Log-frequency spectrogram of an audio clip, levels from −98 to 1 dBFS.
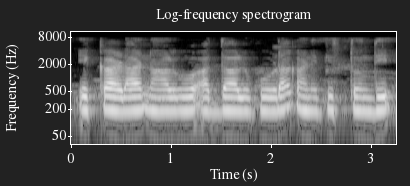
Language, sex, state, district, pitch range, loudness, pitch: Telugu, male, Telangana, Hyderabad, 180-190 Hz, -18 LUFS, 185 Hz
